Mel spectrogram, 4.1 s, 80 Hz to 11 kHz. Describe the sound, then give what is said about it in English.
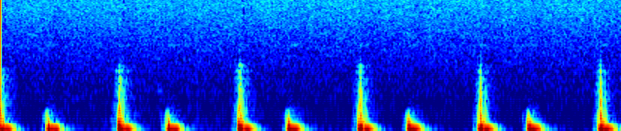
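Normal human heartbeat with paired S1 and S2 lub-dub sounds: a steady, even rhythm of low, soft thumps in clear pairs, alone against silence. “you normally hear a lub-dub called an S1, S2. It sounds a little like this.”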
